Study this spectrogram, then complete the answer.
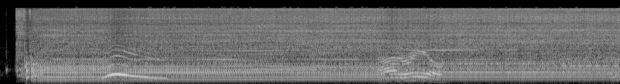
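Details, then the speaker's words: Harbor Freight 125 psi compressor with two parallel run capacitors replacing 140MFD original, restarting against about 20 psi tank pressure: motor kicks in instantly, pulls to steady loud hum with pump rattle, no stalling or groaning; normal start. "So this is actually a good test because I got some pressure in there. Let's see if it starts with some pressure in the tank."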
